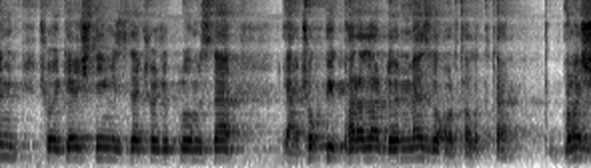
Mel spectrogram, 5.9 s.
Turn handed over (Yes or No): No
